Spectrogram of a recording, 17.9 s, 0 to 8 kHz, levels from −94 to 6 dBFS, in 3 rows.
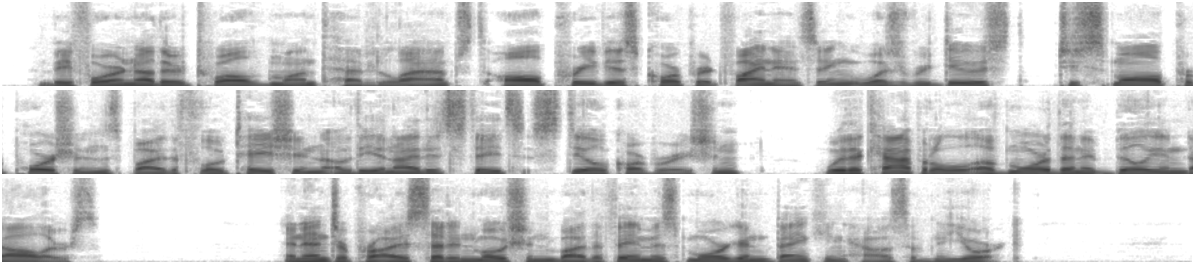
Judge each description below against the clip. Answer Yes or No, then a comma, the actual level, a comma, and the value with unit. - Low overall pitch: Yes, low, 125 Hz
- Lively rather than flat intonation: No, average, 3.2 semitones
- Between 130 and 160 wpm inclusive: Yes, average, 155 wpm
